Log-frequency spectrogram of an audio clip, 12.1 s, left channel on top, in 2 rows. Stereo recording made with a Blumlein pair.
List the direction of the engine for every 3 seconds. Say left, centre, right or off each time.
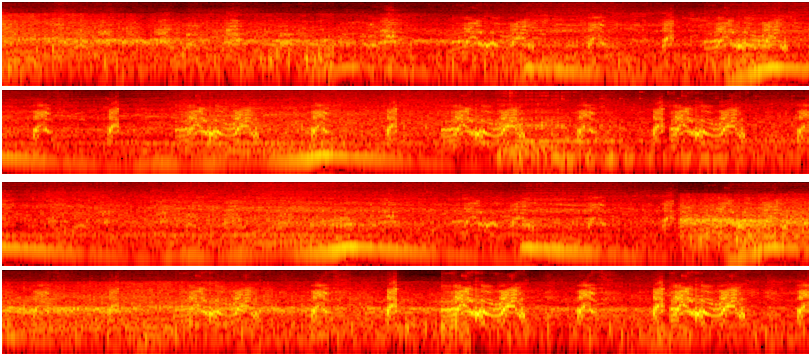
right, centre, left, left.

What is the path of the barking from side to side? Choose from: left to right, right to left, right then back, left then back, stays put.
left to right.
